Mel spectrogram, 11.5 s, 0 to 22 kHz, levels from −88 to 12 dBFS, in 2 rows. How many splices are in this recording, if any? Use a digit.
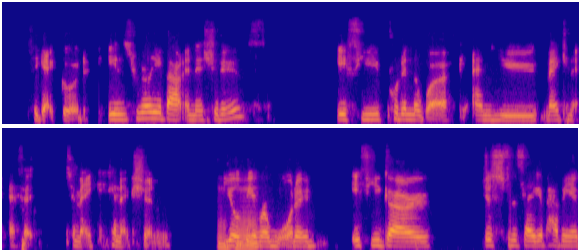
1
